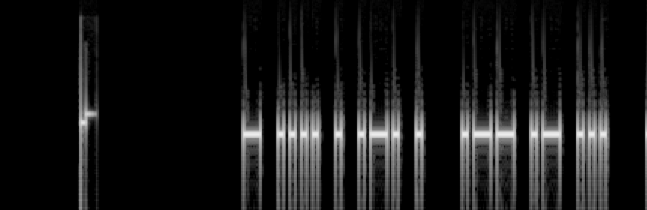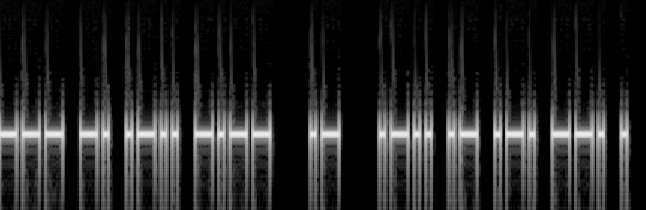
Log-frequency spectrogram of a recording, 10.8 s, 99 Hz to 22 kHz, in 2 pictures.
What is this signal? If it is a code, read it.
Morse code, heard as a keyed tone, about 25 wpm, 700 Hz. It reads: THERE WAS ONLY A LARGE
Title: Sentences from Top 1000 Words - Review Part 2 - 25wpm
